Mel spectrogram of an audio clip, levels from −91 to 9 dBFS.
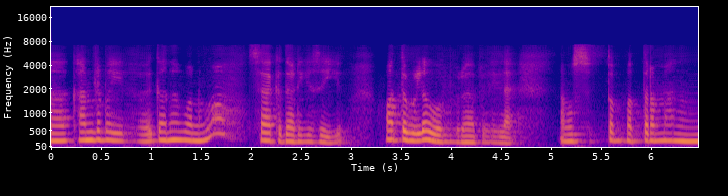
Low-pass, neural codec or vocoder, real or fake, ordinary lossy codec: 7.2 kHz; codec, 16 kHz, about 1 kbps, DyCAST, with the encoder's durations; fake; none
